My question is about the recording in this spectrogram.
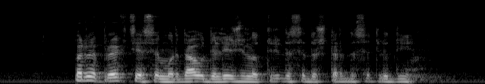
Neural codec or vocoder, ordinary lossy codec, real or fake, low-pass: none; none; real; 10.8 kHz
